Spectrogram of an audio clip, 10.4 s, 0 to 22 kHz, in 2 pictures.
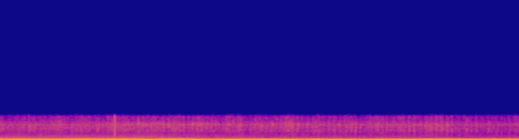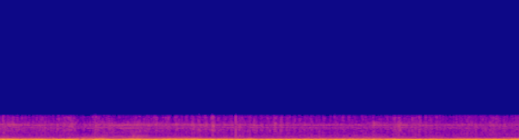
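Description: Porsche 911's air-cooled 3.2-litre flat-six running hard under racing load, heard from inside the cabin. The engine note holds a fairly steady pitch, with a brief dip about six seconds in.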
